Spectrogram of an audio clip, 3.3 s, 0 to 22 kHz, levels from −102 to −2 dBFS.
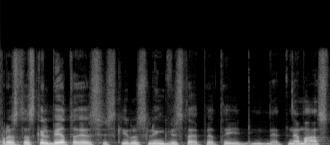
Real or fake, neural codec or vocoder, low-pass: real; none; 14.4 kHz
